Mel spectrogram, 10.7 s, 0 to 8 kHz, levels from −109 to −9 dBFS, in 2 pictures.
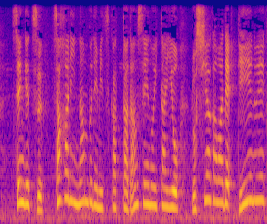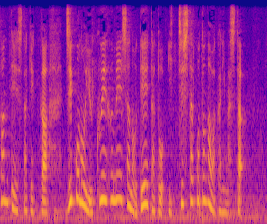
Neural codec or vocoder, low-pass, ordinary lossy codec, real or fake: none; 7.2 kHz; none; real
